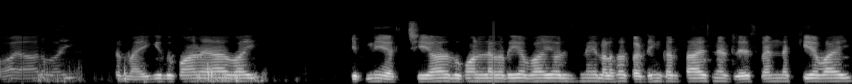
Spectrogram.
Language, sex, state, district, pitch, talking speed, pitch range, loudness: Hindi, male, Uttar Pradesh, Jyotiba Phule Nagar, 150 Hz, 190 wpm, 140-150 Hz, -18 LUFS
